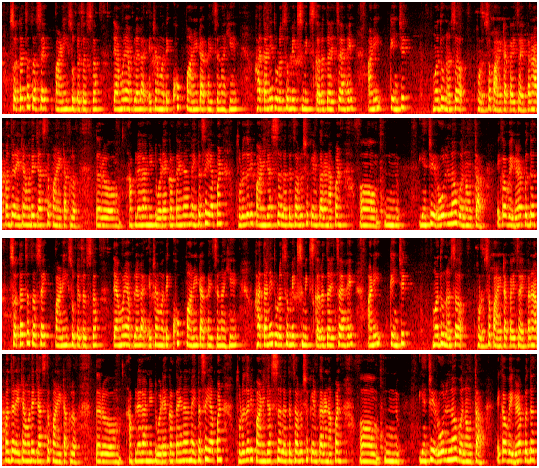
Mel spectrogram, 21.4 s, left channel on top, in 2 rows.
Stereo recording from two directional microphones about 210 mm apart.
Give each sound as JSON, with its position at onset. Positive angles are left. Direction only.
{"t": 0.2, "sound": "speech", "side_deg": -20}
